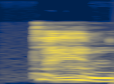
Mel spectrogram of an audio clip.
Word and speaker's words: damn: C-O-L-U-M-N. A dam. Damn. Damn this. Oh dear. Damn. It's not a good word, but you don't pronounce the N.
